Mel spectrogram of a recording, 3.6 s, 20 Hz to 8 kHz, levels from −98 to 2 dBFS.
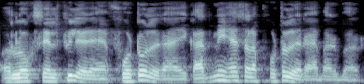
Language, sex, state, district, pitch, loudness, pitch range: Bhojpuri, male, Uttar Pradesh, Ghazipur, 130 Hz, -15 LUFS, 110-150 Hz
